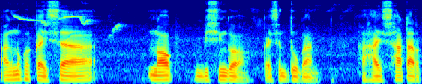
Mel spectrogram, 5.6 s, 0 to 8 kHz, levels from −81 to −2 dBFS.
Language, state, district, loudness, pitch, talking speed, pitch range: Kokborok, Tripura, Dhalai, -21 LUFS, 95 Hz, 95 wpm, 90-105 Hz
